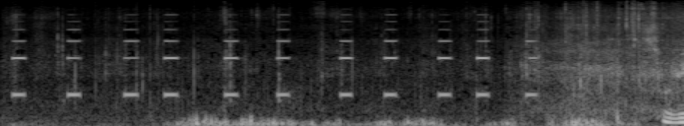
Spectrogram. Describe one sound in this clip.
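A metal detector beeps in a quick, even rhythm.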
